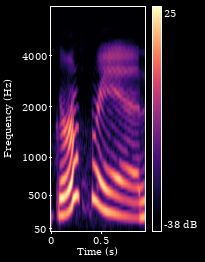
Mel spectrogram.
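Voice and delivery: ordinary delivery

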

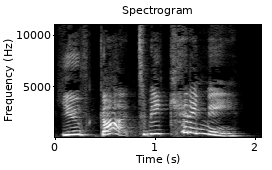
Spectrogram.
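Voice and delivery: loud, high disbelieving cry; a mother's stunned, loud protest; shocked outburst. A narrator's reading. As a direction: burst out in furious disbelief. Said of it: "in a voice I've never heard".

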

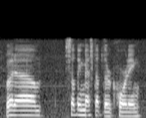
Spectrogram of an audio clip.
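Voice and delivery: ordinary talk, nothing marked

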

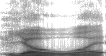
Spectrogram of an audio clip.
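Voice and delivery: loud, incredulous reaction, played up; stunned disbelief. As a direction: blurt it in mock shock. Acts own stunned reaction.

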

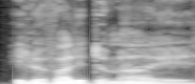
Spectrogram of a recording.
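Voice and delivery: ordinary delivery

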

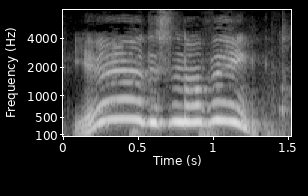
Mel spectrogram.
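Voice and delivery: very high mocking yeah; mocking exclamation. Real, not acted. Mocking his brother's small pile of cheese, pitched high. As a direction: scoff at him, jumping up high.

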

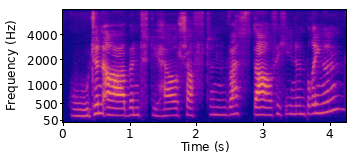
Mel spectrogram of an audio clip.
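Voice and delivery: lightly voiced, loud innkeeper; innkeeper's greeting. A narrator's reading. Innkeeper greets new guests at table, loud and lightly characterised. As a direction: greet the guests as a hint of a hearty host.

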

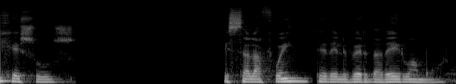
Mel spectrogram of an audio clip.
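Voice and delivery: usual speaking voice

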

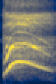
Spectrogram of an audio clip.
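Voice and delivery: sharp high gasp; shocked gasp. Real, not acted. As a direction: gasp in outrage. Offended by flat butt remark.

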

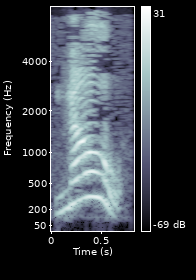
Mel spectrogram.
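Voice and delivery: high, very loud defiant shout. Acted. Heroine seeing Voldemort in the air, very loud shout. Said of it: "I shouted".

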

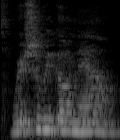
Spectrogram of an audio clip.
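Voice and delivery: ordinary delivery

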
